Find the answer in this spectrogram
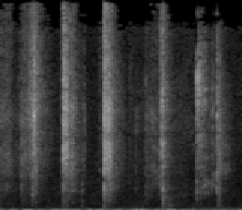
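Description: A tarot deck being shuffled by hand: an uneven run of crisp card snaps and riffles.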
